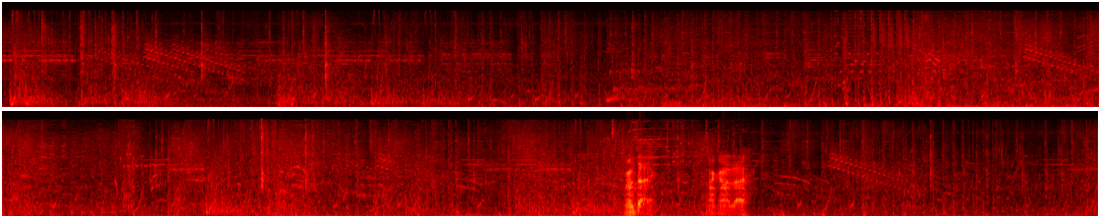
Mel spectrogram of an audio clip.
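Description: Game sound effects of splattering paint and shooting play throughout.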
